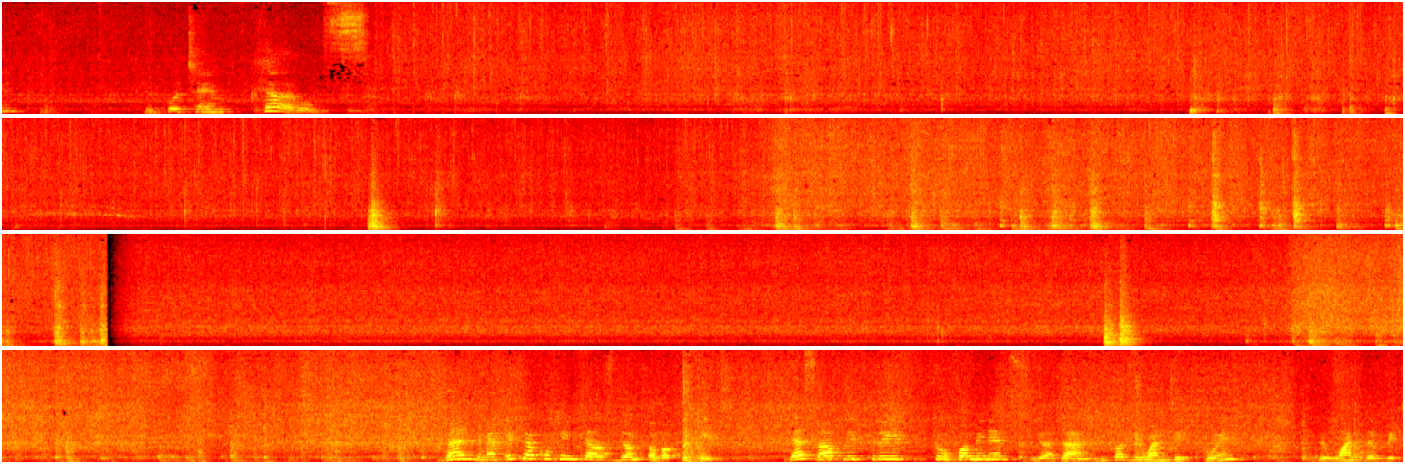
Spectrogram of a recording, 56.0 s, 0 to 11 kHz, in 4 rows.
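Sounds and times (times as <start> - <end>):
greens sizzling in hot oil: 0.0 - 56.0.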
